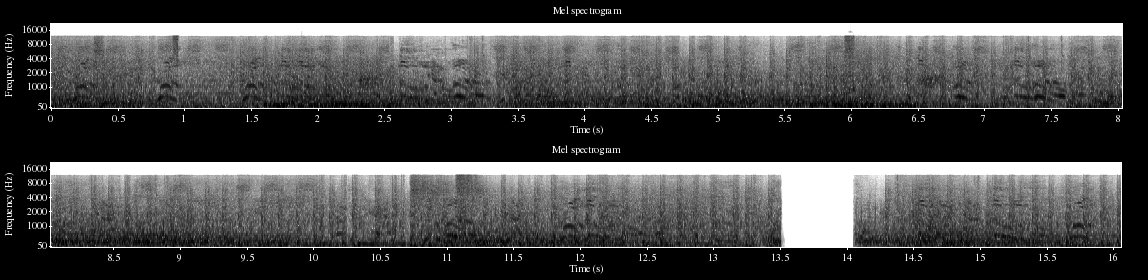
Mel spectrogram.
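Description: Explosions boom now and then.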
